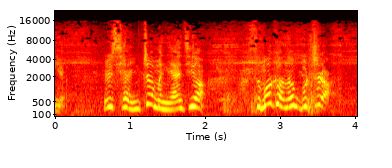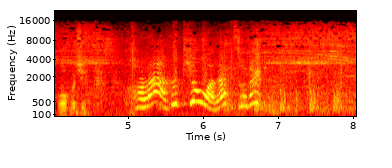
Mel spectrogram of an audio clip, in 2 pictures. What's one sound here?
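A woman talks emotionally up close.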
